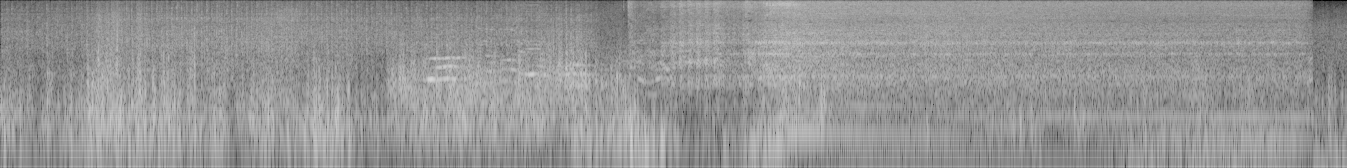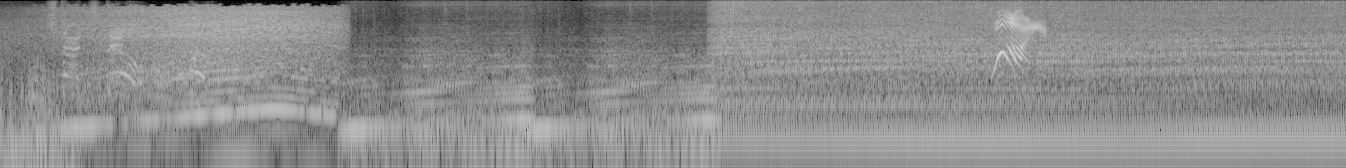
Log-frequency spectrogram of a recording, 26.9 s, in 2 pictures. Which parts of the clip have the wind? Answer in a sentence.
You can hear the wind from 0.0 to 14.4 s.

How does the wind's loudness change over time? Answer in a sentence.
The volume of the wind goes down.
